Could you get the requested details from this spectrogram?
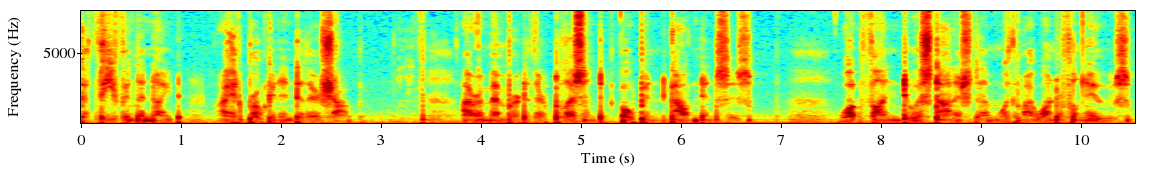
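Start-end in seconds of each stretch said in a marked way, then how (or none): none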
